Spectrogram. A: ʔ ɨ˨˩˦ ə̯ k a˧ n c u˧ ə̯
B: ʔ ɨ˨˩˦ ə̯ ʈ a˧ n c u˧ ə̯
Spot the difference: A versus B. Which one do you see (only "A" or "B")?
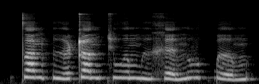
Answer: B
